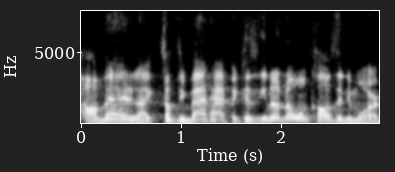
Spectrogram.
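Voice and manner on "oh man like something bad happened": normal talking voice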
